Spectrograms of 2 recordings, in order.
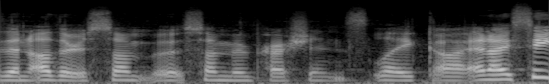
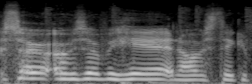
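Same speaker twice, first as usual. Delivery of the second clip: choppy speech in tiny, short bursts; 3 semitones higher than usual. Showing how Mumbo talks, Mumbo impression in short bursts. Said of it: "Mumbo talks in tiny short bursts. He's like".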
